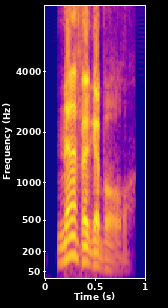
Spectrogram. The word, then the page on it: navigable: British English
